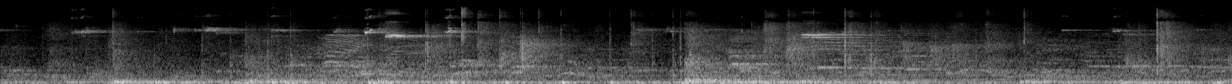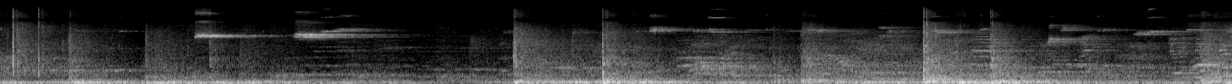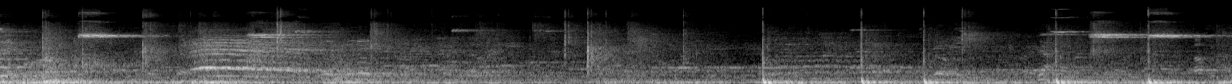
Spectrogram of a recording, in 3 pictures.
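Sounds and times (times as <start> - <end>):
volleyball hits in a gym: 0.0 - 36.9.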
